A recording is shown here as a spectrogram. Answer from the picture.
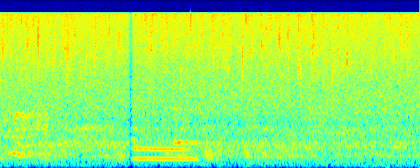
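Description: Steady rain falling, an even hiss that runs on throughout, with a short held vocal sound about a second and a half in.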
